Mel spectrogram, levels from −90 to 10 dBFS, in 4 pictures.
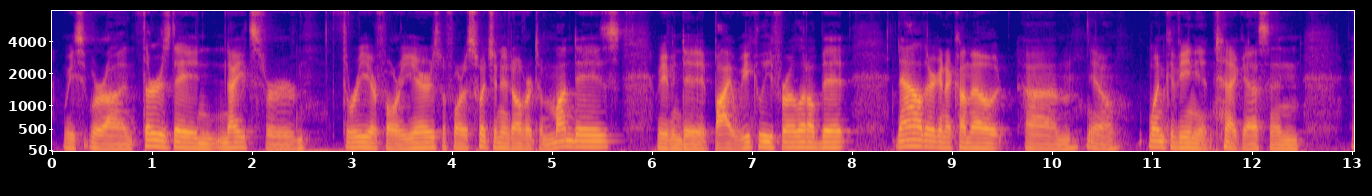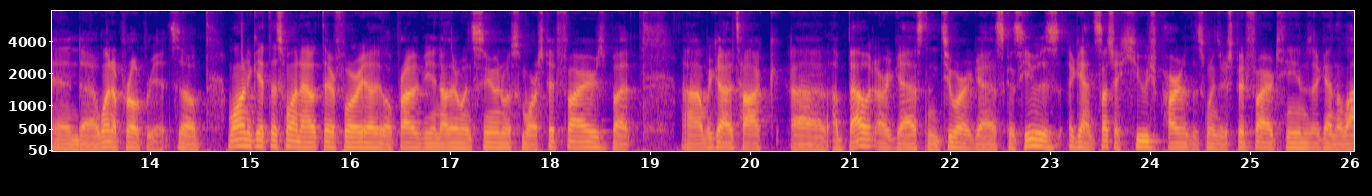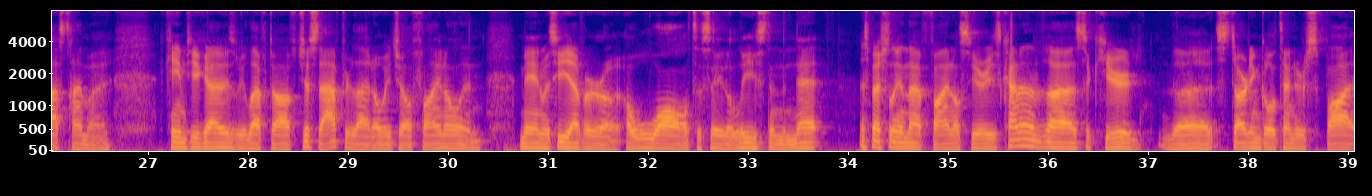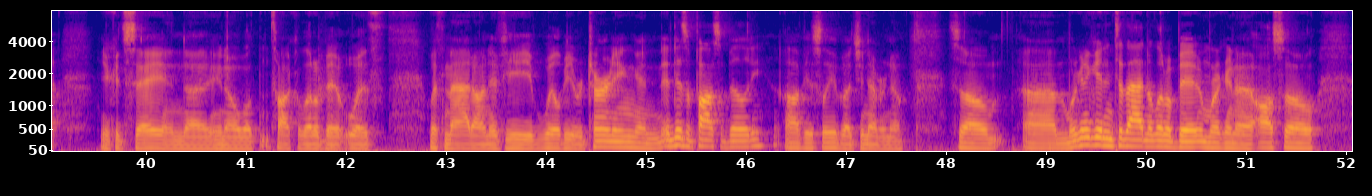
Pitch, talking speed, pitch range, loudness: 100 Hz, 215 wpm, 95-115 Hz, -17 LUFS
